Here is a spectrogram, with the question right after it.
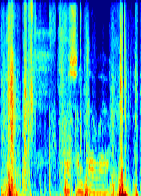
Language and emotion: Russian, neutral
